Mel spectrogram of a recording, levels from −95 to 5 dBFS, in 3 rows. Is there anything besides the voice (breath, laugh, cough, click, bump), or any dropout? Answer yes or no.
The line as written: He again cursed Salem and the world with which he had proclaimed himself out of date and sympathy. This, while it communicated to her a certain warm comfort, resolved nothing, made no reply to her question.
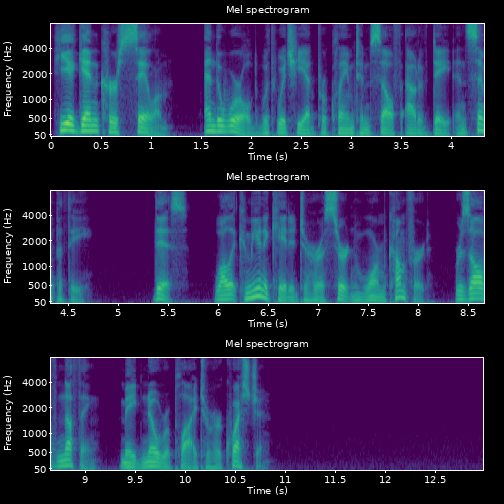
no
